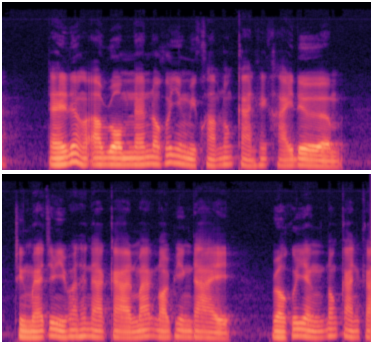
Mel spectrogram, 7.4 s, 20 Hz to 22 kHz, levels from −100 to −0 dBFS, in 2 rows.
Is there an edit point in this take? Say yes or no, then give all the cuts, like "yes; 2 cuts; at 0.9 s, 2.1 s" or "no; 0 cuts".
no; 0 cuts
